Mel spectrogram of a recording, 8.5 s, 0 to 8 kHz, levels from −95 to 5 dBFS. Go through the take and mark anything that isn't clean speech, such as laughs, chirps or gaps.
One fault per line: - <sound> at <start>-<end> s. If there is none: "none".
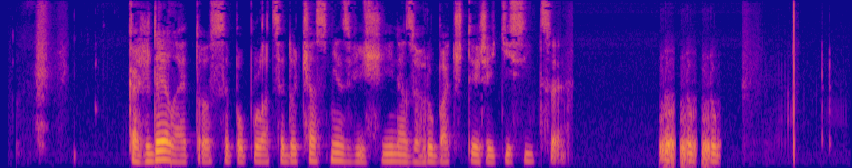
- laugh at 6.6-7.2 s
